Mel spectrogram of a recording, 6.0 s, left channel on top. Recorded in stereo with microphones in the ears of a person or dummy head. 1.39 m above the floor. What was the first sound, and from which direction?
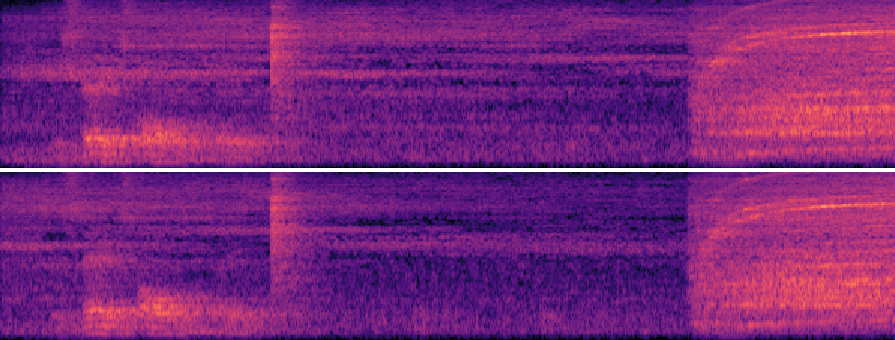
A man speaking, 5° left (ahead or behind).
